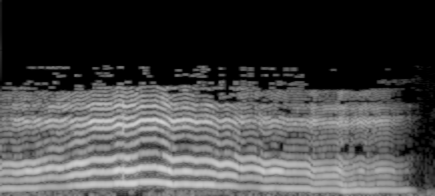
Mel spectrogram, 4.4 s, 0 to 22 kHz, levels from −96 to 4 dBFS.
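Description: From start to finish the music sounds dull and watery, with a swirling, bubbling texture and smeared attacks, and nothing at all above about 5.5 kHz. This is heavy MP3 compression, likely at a bitrate so starved (consistent with roughly 15 kbps) that the encoder chops off all the treble and keeps dropping weaker frequency components in and out between frames, which produces the unstable, underwater quality across the whole clip.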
